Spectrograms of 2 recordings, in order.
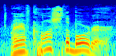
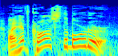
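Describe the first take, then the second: First: Said in the usual way. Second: Higher, triumphant declaration; excited announcement. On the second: Real, not acted. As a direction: announce it like a victory.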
